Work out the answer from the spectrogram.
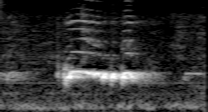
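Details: ['Zebra dove (perkutut) singing vigorously: a single rapid, rolling, trilled coo phrase of about three quarters of a second, mid-pitched with a bubbling stutter, set against quiet low background rumble.']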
